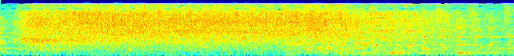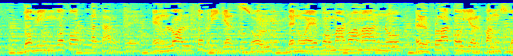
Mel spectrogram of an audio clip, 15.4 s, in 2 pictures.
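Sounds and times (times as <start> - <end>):
crowd applauding wildly: 0.2 - 7.6
speech: 8.2 - 15.3.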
